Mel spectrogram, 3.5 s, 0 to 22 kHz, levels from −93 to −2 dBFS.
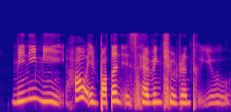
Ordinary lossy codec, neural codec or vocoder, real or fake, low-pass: none; none; real; 7.2 kHz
